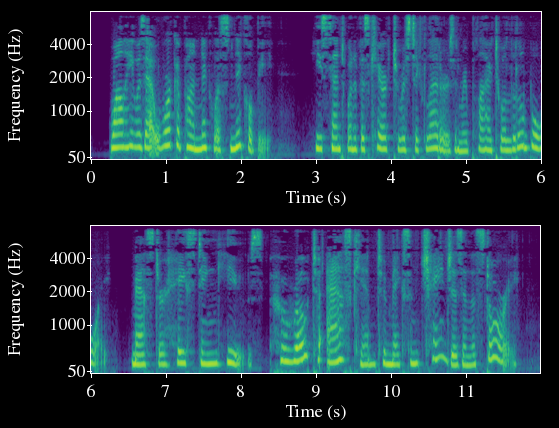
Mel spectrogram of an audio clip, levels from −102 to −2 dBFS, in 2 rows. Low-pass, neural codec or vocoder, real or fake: 7.2 kHz; none; real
